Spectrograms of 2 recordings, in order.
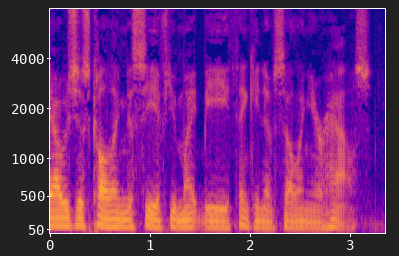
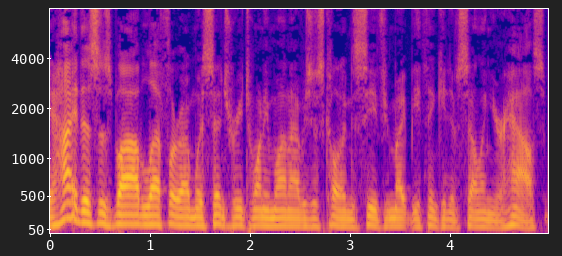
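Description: First: Put-on old slow pitch. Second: Rushed cold call. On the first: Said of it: "And I used to say". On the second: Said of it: "rushing it because you're using the Mojo technology". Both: Shown as a demonstration.

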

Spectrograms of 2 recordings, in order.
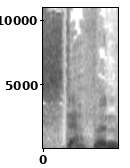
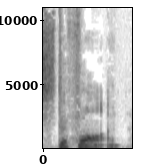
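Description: First: "Stefan" with a short, unstressed second vowel. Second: "Stefan" with a full, open "ahn" ending. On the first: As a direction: say "Stefan" as STEF-un, the end reduced. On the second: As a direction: say "Stefan" as stef-AHN, drawing out the last vowel. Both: Shown as a demonstration.

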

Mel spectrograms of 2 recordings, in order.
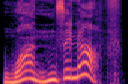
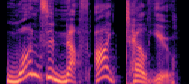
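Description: First: Slow, a little higher magpie voice; a patient magpie answering calmly. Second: A touch of an irritated magpie; a mildly fed-up magpie snapping back; mild angry magpie. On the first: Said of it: "So she said". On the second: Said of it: "the magpie got angry and said". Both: Acted.

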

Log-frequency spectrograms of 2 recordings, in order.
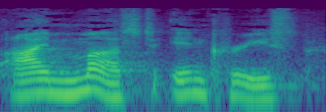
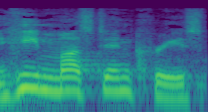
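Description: First: Said in the usual way. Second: He stressed, slow and deliberate; corrected stress on He. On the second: Real, not acted. Correcting his misquote, slow stress on He. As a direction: lean on He, slowly. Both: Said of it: "Excuse me".

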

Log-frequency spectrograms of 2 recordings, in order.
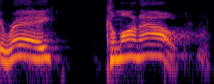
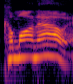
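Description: First: High, slow call across the water. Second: High repeated call, a little quicker; calling out again. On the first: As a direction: call him up from the cave, drawn out. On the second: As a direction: call once more from the boat. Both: Retold or imitated. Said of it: "calling, 'Hey".

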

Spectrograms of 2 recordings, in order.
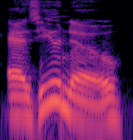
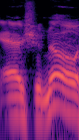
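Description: First: "As you know" with a clean z, then a separate "you"; careful enunciation. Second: "As you know" with "As you" blurred into "azh-you"; run together. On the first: Retold or imitated. Guest imitating a coached Southern governor's phrase, over-enunciated. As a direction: pull "As you know" apart word by word, stressing "you". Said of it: "he would say". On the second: Shown as a demonstration. Guest showing how most people would say it, run together. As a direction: say "As you know" loosely, s and y merged. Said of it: "say like most people would say".

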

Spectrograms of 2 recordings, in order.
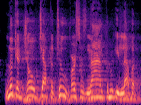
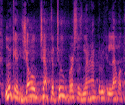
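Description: Both takes have the same delivery.

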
